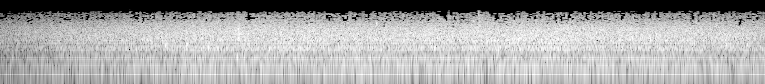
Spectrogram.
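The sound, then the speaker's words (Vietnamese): Steady rain pattering through the night on a mountaintop in Tây Ninh, Vietnam, a dense, unbroken hiss of drops that rises slightly at the start and then holds even, with no voices. “Mưa tí tách suốt đêm, tôi đắp hai cái mền mà cũng không hết lạnh.”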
